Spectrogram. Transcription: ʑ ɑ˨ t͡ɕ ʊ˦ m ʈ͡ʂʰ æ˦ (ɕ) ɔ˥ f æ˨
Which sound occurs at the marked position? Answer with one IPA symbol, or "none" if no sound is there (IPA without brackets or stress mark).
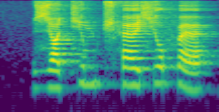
ɕ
